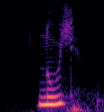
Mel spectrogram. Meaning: zero (0)
- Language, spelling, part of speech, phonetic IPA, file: Russian, нуль, noun, [nulʲ], Ru-нуль.ogg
